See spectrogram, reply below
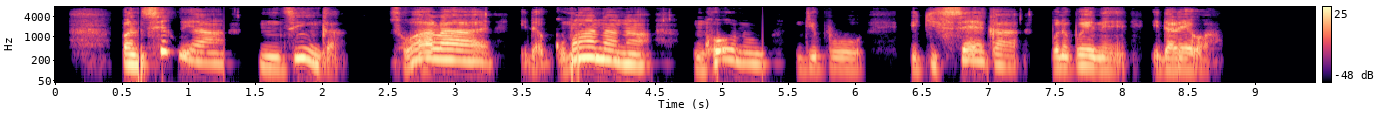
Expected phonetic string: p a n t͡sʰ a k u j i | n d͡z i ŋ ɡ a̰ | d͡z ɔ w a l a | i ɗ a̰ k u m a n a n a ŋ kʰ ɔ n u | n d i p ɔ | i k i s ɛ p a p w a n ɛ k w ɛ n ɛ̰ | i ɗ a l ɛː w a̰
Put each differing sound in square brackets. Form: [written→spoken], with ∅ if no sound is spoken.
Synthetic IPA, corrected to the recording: p a n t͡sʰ [a→i] k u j [i→a] | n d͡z i ŋ ɡ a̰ | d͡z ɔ w a l a | i ɗ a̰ [k→ɡ] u m a n a n a ŋ kʰ ɔ n u | n d i p ɔ | i k i s ɛ [p→k] a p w [a→ɛ] n ɛ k w ɛ n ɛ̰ | i ɗ a l ɛː w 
